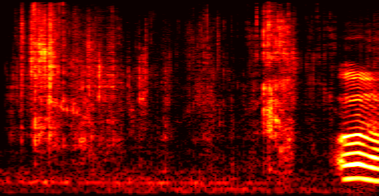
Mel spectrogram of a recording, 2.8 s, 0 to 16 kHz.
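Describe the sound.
Loud crunching as someone bites into crispy fried chicken from a 10-piece bucket, a few crackly bursts of chewing, followed by a voice starting to speak at the end.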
